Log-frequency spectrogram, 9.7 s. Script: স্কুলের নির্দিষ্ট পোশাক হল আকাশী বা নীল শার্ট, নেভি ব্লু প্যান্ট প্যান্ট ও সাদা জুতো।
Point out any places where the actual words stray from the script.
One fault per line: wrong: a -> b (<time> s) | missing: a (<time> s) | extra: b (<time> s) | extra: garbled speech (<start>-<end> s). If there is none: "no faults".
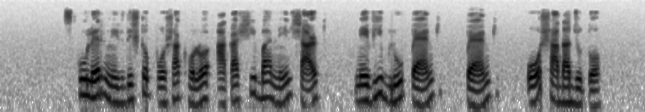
no faults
